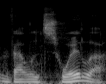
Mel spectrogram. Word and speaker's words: Valenzuela: stories of Catholics Our Guest today is Val vuela welcome on thank you you got that pronunciation perfect that's heck yeah so can you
